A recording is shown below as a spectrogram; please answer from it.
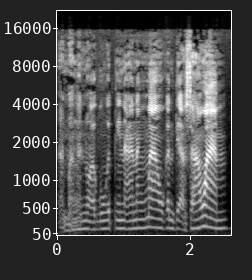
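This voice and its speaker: An actor playing a stubborn, hard-drinking bachelor tricycle driver in an Ilocano radio drama, with a drawling, dismissive manner. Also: male voice, a little high, brisk, gravelly, sharp tone. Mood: carefree.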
